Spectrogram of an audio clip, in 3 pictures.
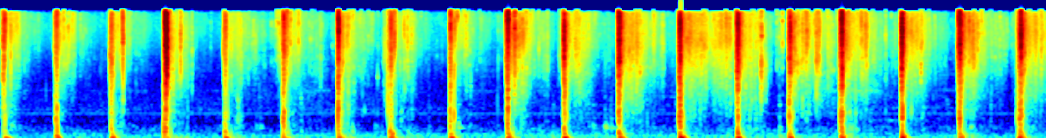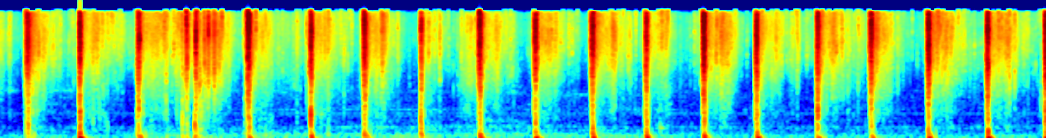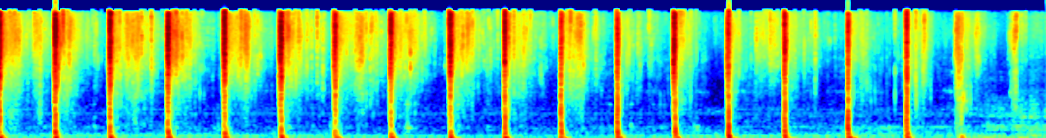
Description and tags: Stomping through the forest. Breaking snapping twigs. rustling leaves
foot, walk, tromp, forest, stomps, steps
